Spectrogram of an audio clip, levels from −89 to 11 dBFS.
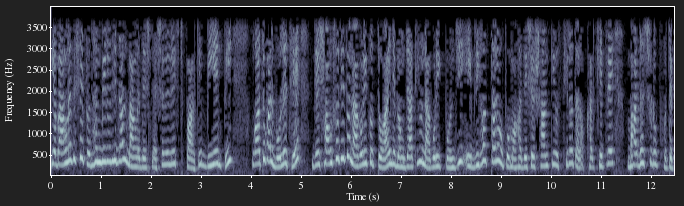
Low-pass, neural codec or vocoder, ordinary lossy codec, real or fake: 3.6 kHz; none; none; real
